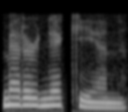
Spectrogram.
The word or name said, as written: Metternichian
